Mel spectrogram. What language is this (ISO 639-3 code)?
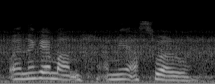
asm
